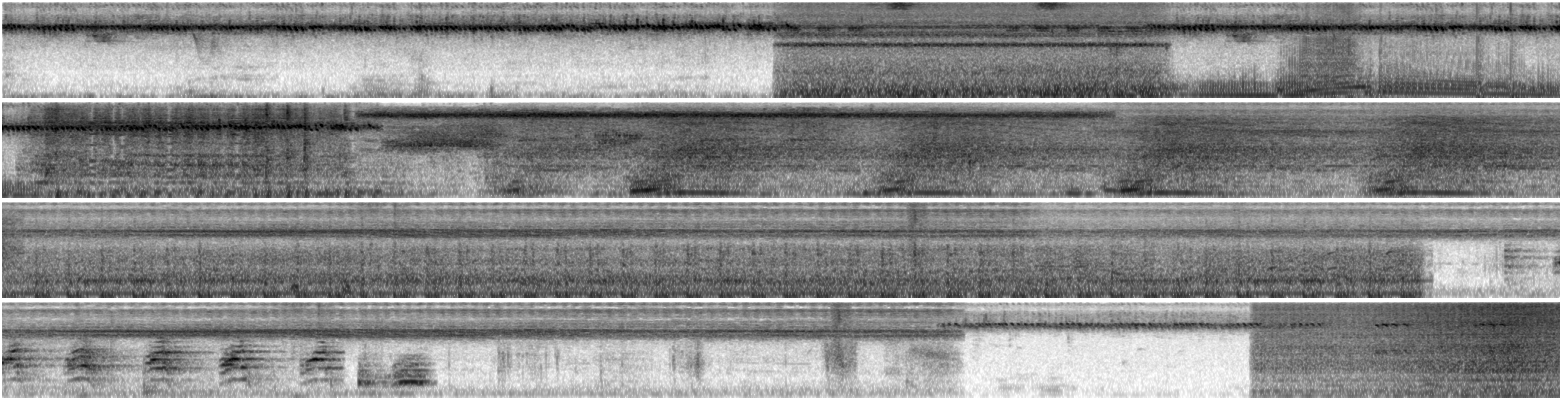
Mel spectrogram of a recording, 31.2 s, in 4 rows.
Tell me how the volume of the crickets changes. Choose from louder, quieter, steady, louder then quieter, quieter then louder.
quieter.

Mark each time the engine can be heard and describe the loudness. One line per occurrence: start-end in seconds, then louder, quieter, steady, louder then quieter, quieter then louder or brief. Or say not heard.
5.2-22.7 steady
29.6-31.1 brief.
